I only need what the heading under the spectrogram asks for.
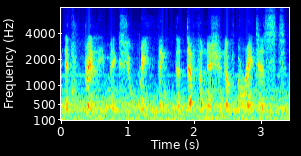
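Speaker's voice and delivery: usual speaking voice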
